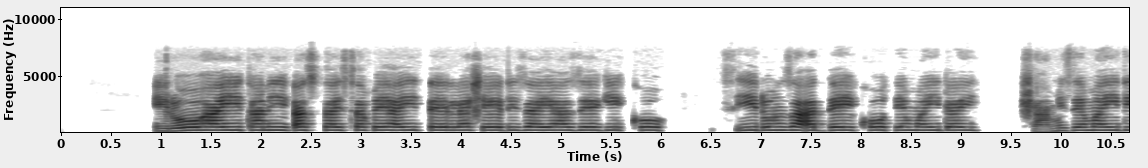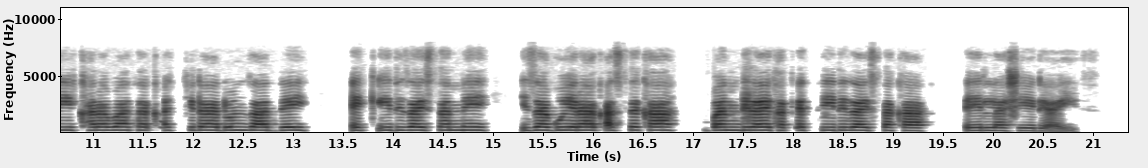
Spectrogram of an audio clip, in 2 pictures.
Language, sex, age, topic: Gamo, female, 25-35, government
